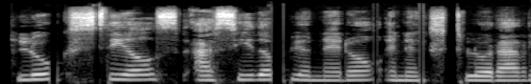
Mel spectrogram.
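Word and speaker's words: Luc Steels: Investigadores como Luke, es que es L-U-C, Stills, Luke Stills. Aquí lo pronuncio aquí con mi Spanglish. Luke Stills ha sido pionero en explorar la frontera entre la vida artificial y la inteligencia.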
